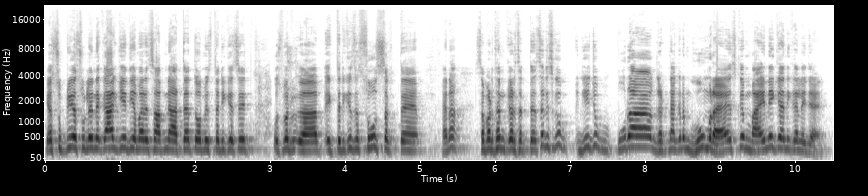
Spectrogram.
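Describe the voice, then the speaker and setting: A male news anchor with a fairly high voice moderates a televised debate. He keeps stepping in to ask the panelists to speak one at a time. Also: a little fast, few pauses. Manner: repeatedly calls for calm.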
